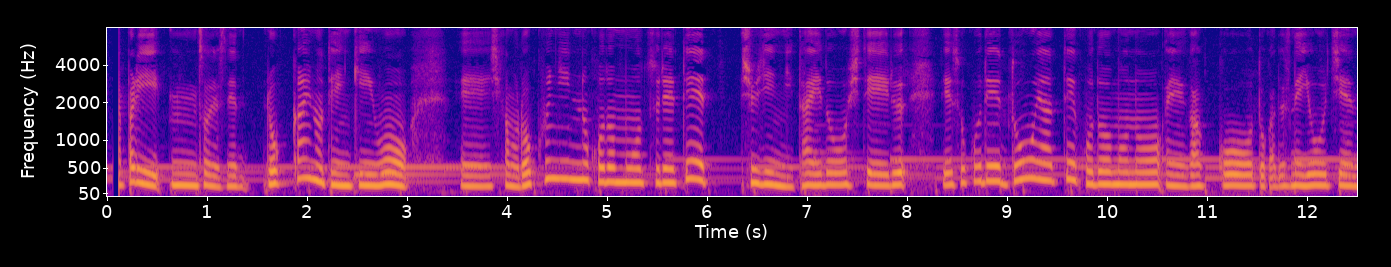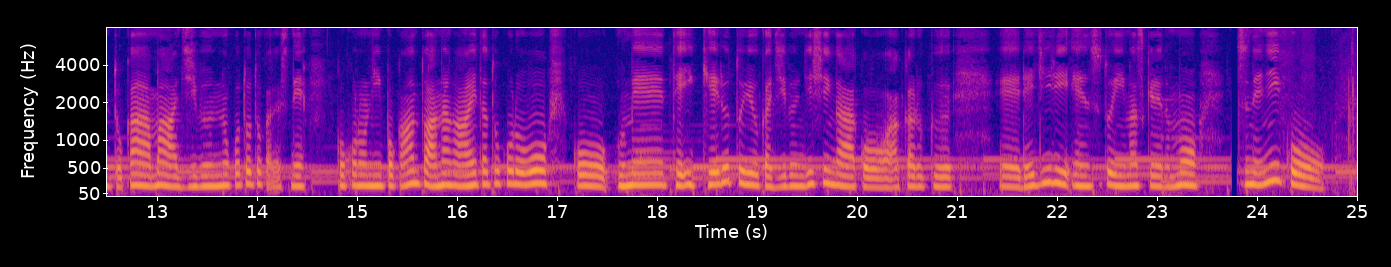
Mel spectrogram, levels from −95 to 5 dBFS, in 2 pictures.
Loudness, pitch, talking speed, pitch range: -24 LUFS, 200 Hz, 325 characters per minute, 185-225 Hz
